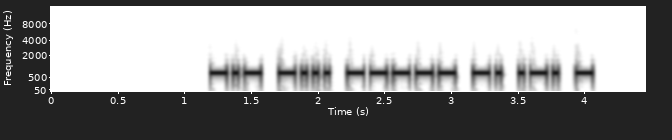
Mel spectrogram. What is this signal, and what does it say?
Morse code, heard as a keyed tone, about 28 wpm, 700 Hz. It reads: KB0NRT
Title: USA Call Signs - 6 Characters - 4x Character Spacing - 28wpm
